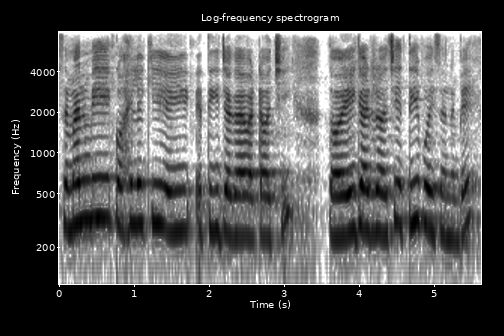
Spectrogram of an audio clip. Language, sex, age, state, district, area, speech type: Odia, female, 18-30, Odisha, Jagatsinghpur, rural, spontaneous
